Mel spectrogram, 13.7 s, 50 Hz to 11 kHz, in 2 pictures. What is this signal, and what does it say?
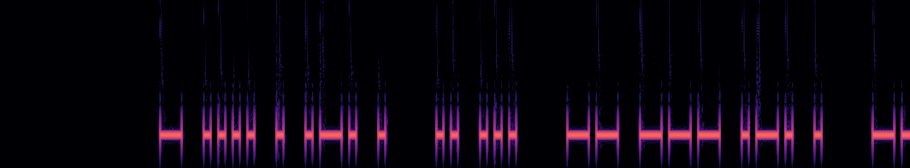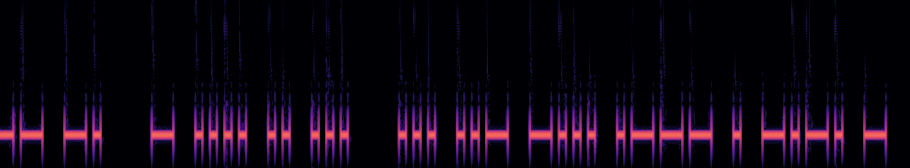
Morse code, heard as a keyed tone, about 22 wpm, 700 Hz. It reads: THERE IS MORE ON THIS SUBJECT
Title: Sentences from Top 1000 Words - Review Part 1 - 22wpm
